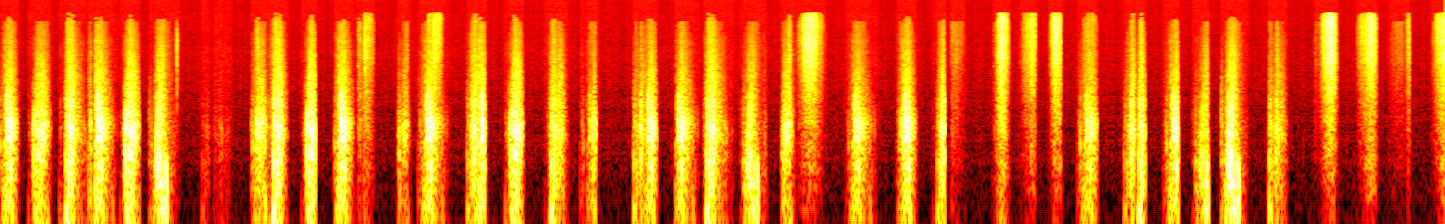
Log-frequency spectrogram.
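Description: Footsteps crunch quickly and steadily through snow.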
